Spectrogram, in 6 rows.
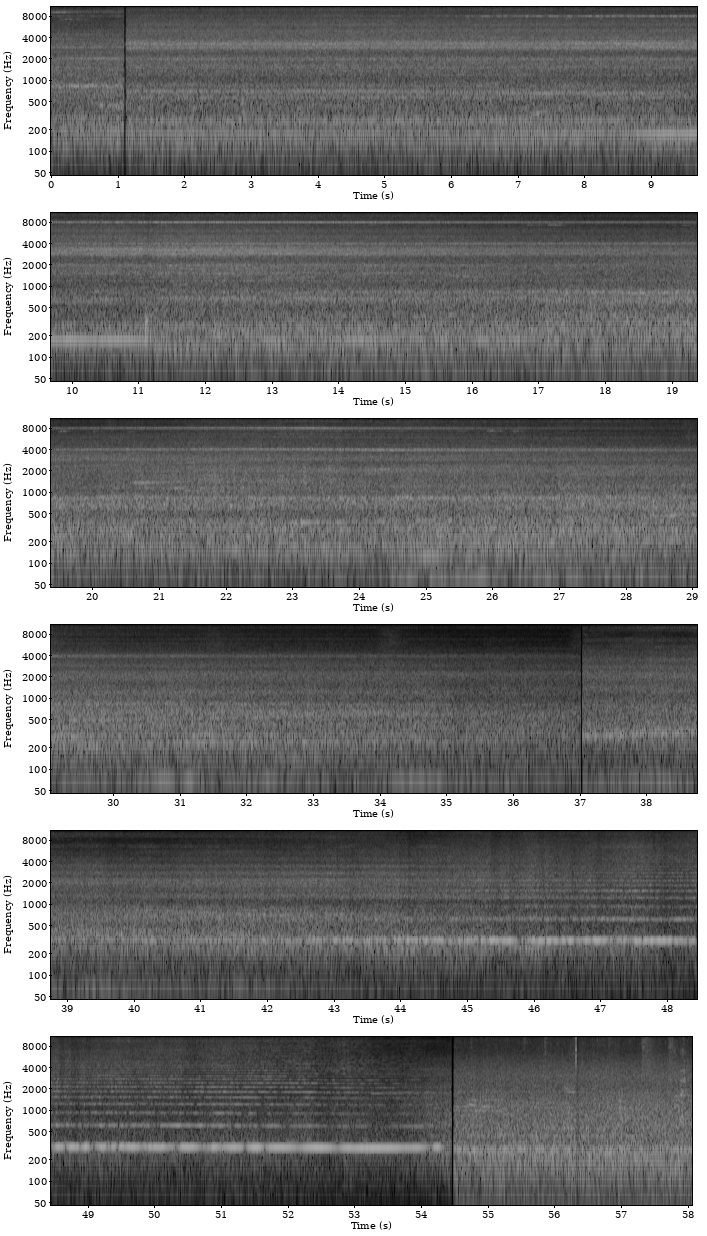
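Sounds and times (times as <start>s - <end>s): train wheels rumbling: 54.4s - 58.0s.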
